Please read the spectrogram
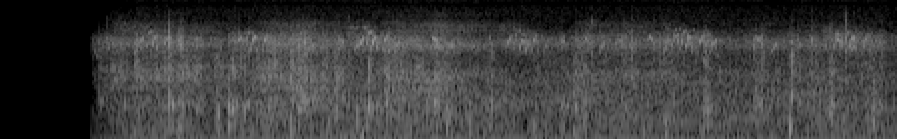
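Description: A pony's hooves clip-clopping at a walk on a gravel track as it pulls a carriage: a run of short, uneven knocks that starts about half a second in.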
